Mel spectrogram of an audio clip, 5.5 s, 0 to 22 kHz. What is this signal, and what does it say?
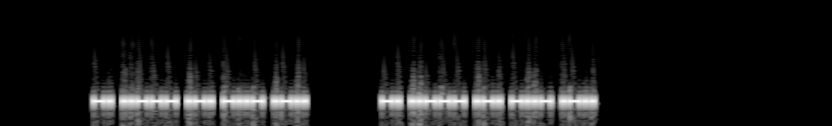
Morse code, heard as a keyed tone, about 51 wpm, 700 Hz. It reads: N2RXL N2RXL
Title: USA Call Signs - 5 Characters - Repeated 2x - 50wpm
